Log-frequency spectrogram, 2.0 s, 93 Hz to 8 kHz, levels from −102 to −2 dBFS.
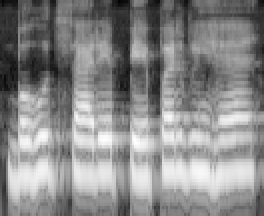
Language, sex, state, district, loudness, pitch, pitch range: Hindi, female, Jharkhand, Garhwa, -12 LUFS, 230 Hz, 220-240 Hz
